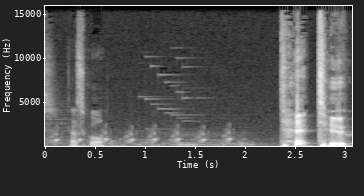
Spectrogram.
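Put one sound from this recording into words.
A bright, bouncy game jingle plays in quick rising notes.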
